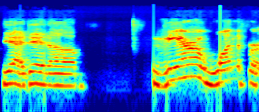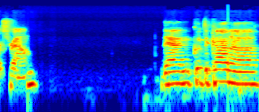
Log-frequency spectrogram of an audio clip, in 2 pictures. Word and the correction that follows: Kunitskaya: am I saying that right? – Kunitskaya kept it on the feet and kind of won there.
